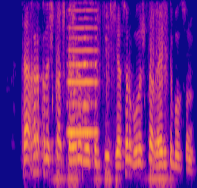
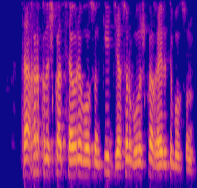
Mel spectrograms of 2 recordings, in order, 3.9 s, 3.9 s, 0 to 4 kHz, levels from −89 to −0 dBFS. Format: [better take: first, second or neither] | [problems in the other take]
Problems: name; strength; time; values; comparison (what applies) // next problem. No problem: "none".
second | noise reduction (neural mask model RNNoise)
